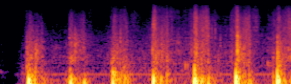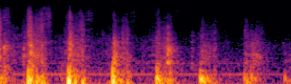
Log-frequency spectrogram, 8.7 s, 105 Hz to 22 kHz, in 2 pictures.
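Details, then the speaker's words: Simulated normal two-eared hearing: steady footsteps, about 95 a minute, heard clearly crossing from right to left, contrasted with the unilateral hearing loss of a 16-month-old girl (left ear moderate-to-severe). Normal binaural sound localization. "With binaural hearing it's easy to tell that the person is walking from right to left"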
